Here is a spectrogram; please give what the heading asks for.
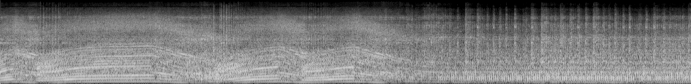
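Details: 2019 Husqvarna 128LD 28cc two-stroke trimmer, warmed up, after low-side carb adjustment (previously wouldn't idle even with choke open): revs up and drops back cleanly, brief split-second stumble before picking up; now running great.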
